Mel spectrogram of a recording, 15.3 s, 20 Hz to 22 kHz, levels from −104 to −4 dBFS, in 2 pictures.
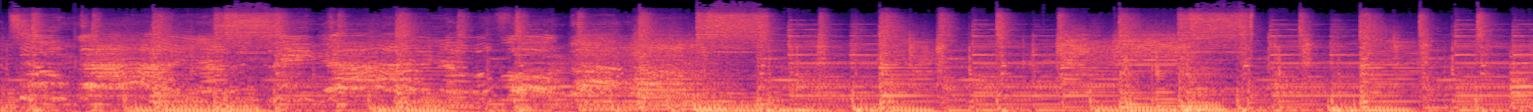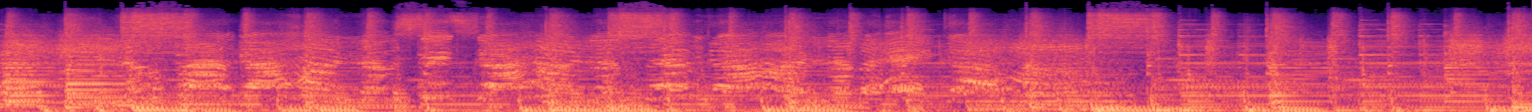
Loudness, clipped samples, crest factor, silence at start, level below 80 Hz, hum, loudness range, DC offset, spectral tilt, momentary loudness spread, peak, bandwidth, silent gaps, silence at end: -22 LUFS; under 0.1%; 16 dB; 0 s; -32 dBFS; none; 2 LU; under 0.1%; -4 dB/octave; 5 LU; -6 dBFS; 18.5 kHz; none; 0 s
